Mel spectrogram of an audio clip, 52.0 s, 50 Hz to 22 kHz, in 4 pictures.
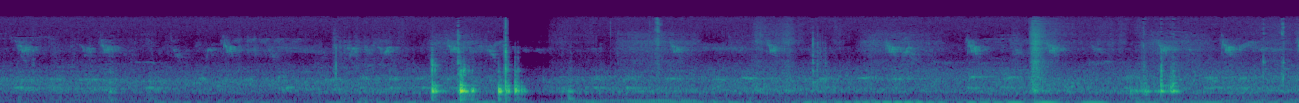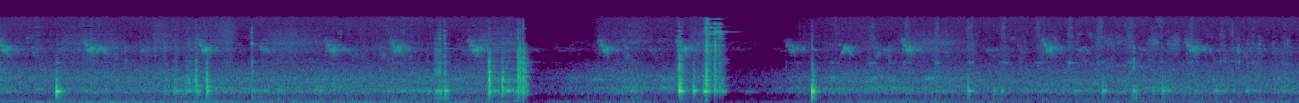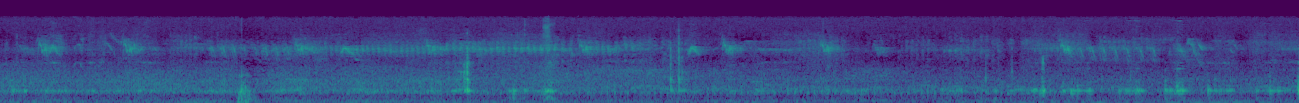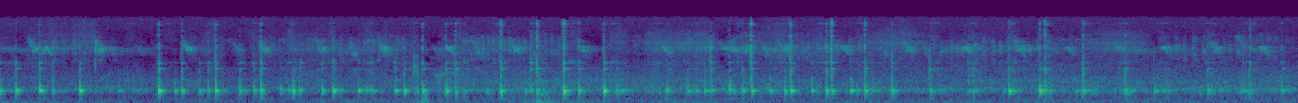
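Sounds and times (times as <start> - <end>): light metallic clicks and clinks: 19.8 - 27.7, 35.8 - 51.9.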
